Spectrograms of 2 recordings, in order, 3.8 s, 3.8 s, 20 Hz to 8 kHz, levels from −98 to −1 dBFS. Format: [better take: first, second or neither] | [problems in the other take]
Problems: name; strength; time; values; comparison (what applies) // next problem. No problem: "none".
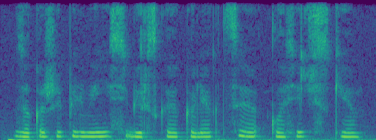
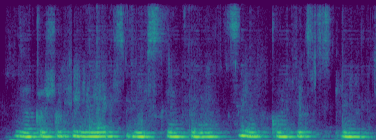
first | noise reduction (neural separator model SepFormer DNS4)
